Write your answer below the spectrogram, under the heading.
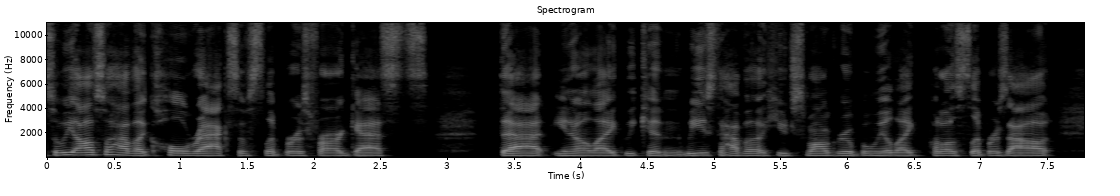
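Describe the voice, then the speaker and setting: On a very clean recording with a silent background, a woman with a Chicago accent talks fairly quickly in a very deep, low pitch. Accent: Chicago American English. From US Midwest, Chicago. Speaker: pastor. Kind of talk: casual chat.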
